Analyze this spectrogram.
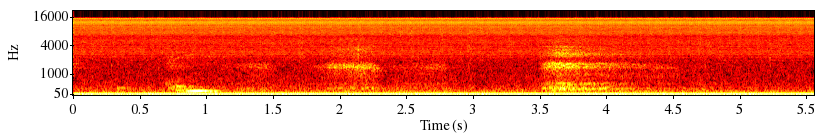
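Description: An elderly man speaks calmly through a microphone in a large room, with pauses between phrases.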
